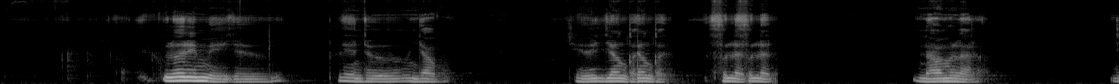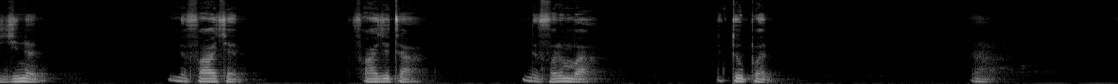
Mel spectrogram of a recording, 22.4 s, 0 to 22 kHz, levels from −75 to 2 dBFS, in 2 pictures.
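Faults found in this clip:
Doubled audio track, 6.38 to 7.78 s: speech repeats about 300 ms late at roughly equal level, abrupt onset and cutoff, no decay. Likely a second, slower capture path mixed in. Spectrogram shows full-band patterns duplicated, offset horizontally.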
